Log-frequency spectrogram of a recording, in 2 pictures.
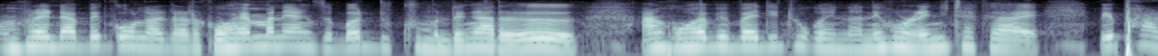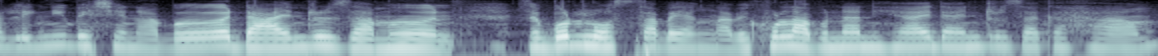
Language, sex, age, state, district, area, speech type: Bodo, female, 45-60, Assam, Chirang, rural, spontaneous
